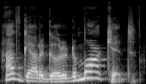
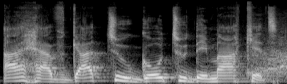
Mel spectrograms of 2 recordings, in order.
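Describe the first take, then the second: First: The words are contracted to 'I've'. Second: The words 'I have' are said in full. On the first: The speaker calls it right. "L'Américain a dit" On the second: The speaker calls it wrong. "ne dites pas"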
